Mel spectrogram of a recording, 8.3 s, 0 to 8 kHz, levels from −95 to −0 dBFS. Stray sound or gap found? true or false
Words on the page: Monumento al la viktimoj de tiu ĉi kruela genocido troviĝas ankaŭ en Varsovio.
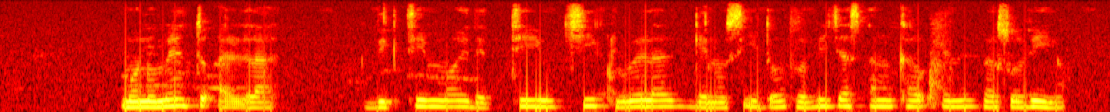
false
